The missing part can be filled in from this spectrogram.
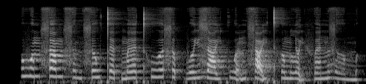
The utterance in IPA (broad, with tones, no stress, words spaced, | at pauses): və˧msa˧msə̤˨˩n sə˧wt̪ɛ˨˩k̚mɛ˨˦ t̪ʰu˨˦ə̯sə˨˩p̚və˨˦j za˨˦jkwə̰˧˥nsa̰˧˥jt̪ʰə˧m lə̰˧˨jfɛ˨˦nzə̤˨˩m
